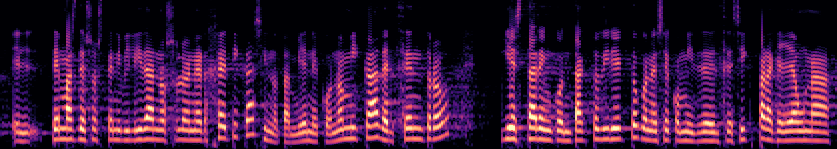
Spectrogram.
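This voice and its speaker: Female panelist, Spain accent. Mid-pitched, smooth though congested with a cold, hesitant, in a reverberant hall. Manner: hesitant, thinking aloud. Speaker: research scientist, panelist. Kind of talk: informal, unscripted panel remarks.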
